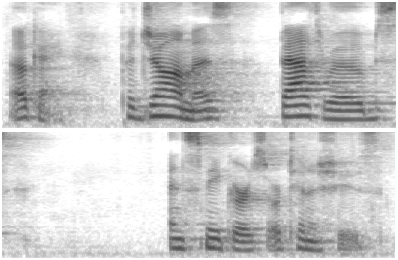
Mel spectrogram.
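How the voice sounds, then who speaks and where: A woman's voice: on the low side, pushed and bright. A woman storyteller narrating a children's book, slipping into informal explanatory asides. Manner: pauses to explain unfamiliar words informally. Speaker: read-aloud storyteller.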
